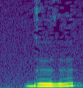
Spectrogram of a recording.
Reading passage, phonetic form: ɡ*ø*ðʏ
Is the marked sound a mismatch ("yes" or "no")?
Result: no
